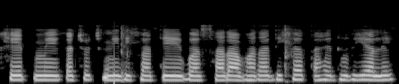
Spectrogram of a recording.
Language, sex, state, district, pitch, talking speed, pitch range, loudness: Surgujia, female, Chhattisgarh, Sarguja, 205 Hz, 180 wpm, 200-210 Hz, -18 LUFS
